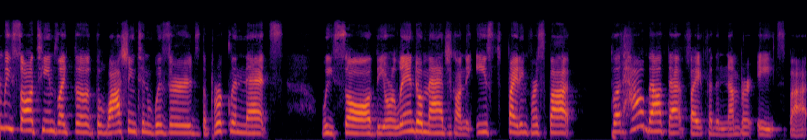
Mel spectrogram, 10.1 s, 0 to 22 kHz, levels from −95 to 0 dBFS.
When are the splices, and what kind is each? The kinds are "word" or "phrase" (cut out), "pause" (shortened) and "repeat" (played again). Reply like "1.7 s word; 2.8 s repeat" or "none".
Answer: none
